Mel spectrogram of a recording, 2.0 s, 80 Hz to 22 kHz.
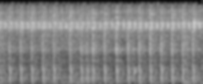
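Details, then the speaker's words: Stirlingkit M12b spark-ignition model boat engine with a new homemade clutch: quick even popping about eight beats a second at idle, clutch disengaged and freewheeling; running smoothly, clutch working well. "So when she comes down and tick over, it's just sitting there. So the kind of clutch is working really well."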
